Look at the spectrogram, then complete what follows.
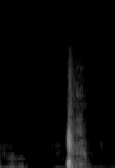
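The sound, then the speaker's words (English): A single sharp sneeze bursts out right up against the microphone, loud and breathy, with brief faint murmuring before it and quiet afterward. “I almost sneezed, like, literally into the microphone as a joke.”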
